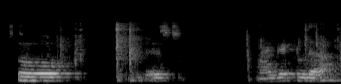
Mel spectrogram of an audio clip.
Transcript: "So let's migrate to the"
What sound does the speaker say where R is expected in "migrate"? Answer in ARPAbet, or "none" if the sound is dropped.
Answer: none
